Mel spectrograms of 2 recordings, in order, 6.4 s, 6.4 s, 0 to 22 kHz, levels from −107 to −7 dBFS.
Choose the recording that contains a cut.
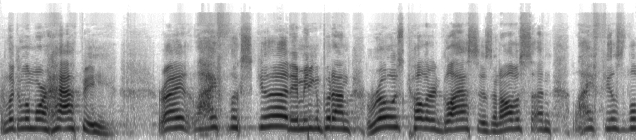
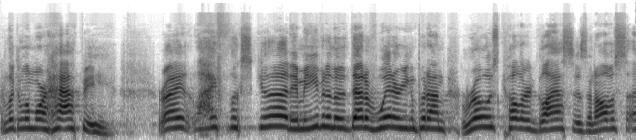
first; 1 cut; at 3.1 s

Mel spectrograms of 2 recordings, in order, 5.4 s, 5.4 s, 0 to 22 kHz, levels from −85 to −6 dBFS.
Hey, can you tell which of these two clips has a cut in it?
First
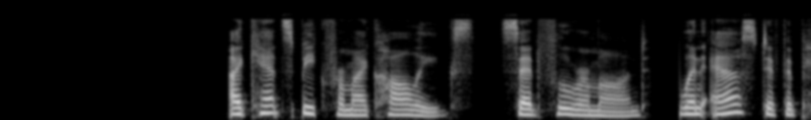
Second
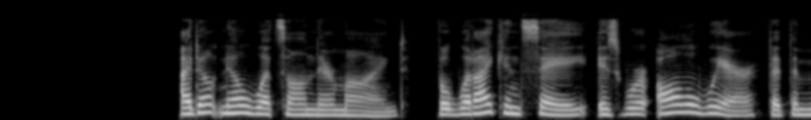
second; 1 cut; at 1.1 s

